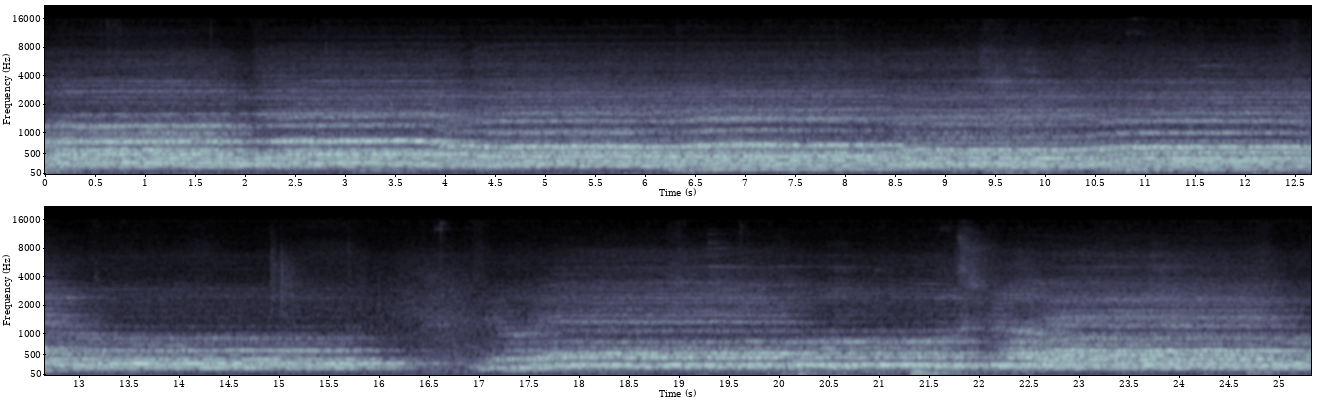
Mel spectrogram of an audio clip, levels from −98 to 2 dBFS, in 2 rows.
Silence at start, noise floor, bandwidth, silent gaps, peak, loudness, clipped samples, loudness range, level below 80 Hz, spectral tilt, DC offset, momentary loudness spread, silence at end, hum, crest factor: 0 s; -47 dBFS; 9 kHz; none; -12 dBFS; -25 LUFS; under 0.1%; 4 LU; -56 dBFS; -8 dB/octave; under 0.1%; 5 LU; 0 s; none; 12 dB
